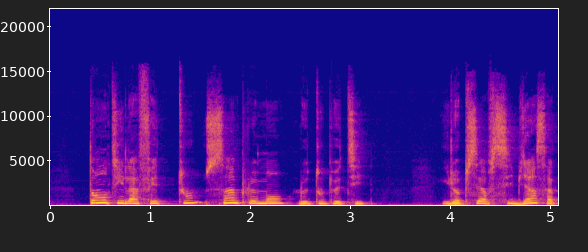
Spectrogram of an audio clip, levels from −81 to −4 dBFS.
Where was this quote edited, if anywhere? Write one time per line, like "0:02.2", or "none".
0:03.8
